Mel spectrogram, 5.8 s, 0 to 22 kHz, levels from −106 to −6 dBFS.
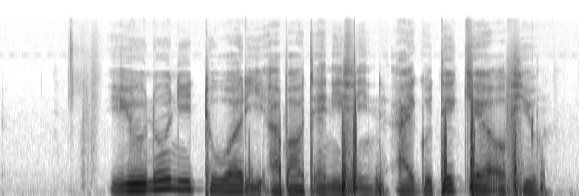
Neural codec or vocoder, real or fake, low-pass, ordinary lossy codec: none; real; 14.4 kHz; none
